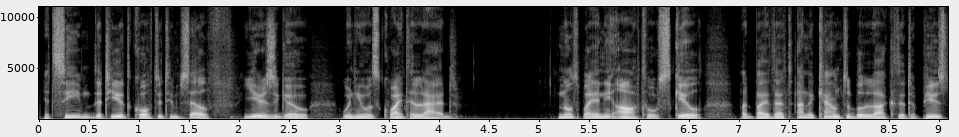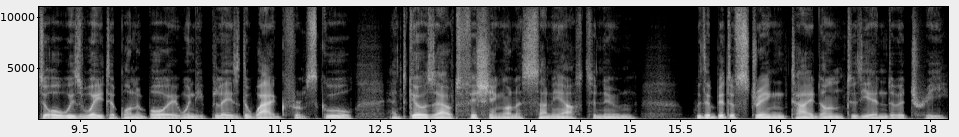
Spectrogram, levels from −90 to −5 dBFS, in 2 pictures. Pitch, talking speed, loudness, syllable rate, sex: 90 Hz, 210 wpm, -21 LUFS, 5.1 syllables/s, male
